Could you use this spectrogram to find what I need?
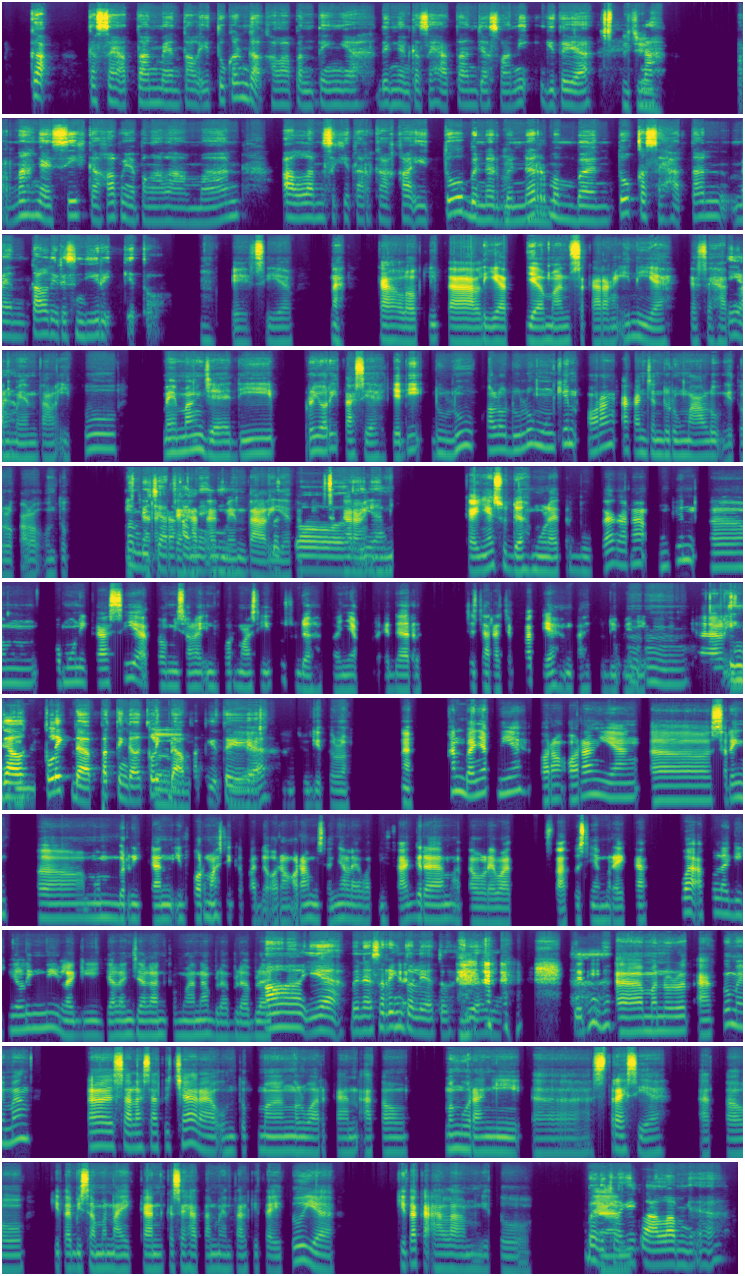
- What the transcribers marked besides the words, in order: in English: "healing"; chuckle
- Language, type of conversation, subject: Indonesian, podcast, Bagaimana alam membantu kesehatan mentalmu berdasarkan pengalamanmu?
